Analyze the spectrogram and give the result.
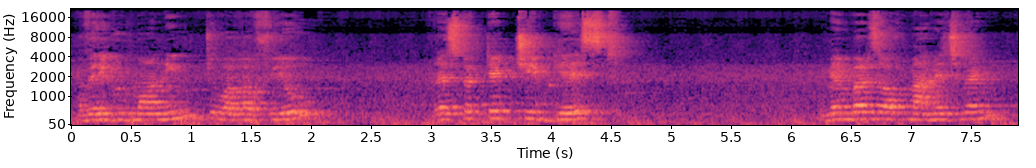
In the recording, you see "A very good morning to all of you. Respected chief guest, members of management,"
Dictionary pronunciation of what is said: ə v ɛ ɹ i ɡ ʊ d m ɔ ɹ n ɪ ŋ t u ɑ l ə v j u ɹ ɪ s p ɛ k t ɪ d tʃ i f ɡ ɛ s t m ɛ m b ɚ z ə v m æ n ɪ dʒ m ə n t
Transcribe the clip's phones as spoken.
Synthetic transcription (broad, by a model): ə v ɛ ɹ i ɡ ʊ d m ɔ ɹ n ɪ ŋ t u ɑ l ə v j u ɹ ɪ s p ɛ k t ɪ d tʃ i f ɡ ɛ s t m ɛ m b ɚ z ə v m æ n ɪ dʒ m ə n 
